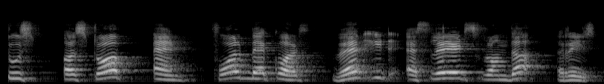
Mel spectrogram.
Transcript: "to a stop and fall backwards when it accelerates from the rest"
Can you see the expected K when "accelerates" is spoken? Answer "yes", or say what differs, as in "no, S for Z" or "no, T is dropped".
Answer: no, K is dropped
